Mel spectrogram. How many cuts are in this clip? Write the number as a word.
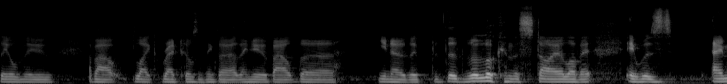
zero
